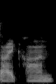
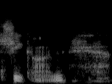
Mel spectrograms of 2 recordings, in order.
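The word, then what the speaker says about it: Scicon: of buy case you have I have a shiquan case it's spelled s CI Co n so lots of people pronounce its icon according to the manufacturers now it's chic on and what's really nice about this case that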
